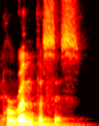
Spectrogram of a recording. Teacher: If you talk about just one bracket, you say parenthesis. The stress is on ren.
